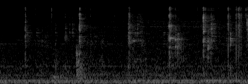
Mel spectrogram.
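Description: Faint, irregular clicks of a metal spoon against a steel bowl as solid ghee is scooped and scraped into a pan.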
